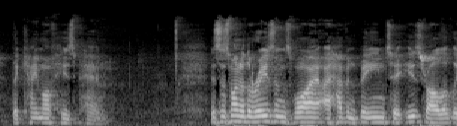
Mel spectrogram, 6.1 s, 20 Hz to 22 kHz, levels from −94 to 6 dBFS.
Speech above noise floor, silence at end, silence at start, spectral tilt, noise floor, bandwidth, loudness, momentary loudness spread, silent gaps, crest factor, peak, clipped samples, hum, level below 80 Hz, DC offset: 38 dB; 0 s; 0.2 s; -4.5 dB/octave; -61 dBFS; 12.5 kHz; -23 LUFS; 15 LU; none; 18 dB; -6 dBFS; under 0.1%; none; -52 dBFS; under 0.1%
